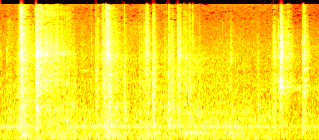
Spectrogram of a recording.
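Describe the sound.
Sharp mechanical clicks come from a coin-operated capsule toy machine as its handle is turned, several uneven ratcheting clicks over a steady low background hum.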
